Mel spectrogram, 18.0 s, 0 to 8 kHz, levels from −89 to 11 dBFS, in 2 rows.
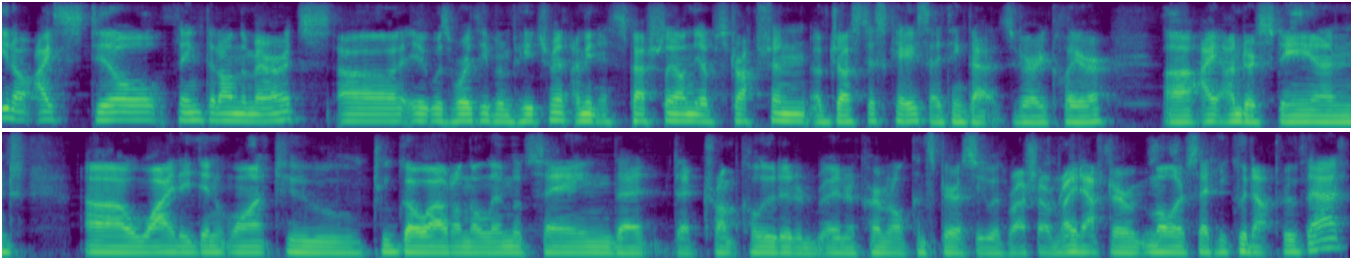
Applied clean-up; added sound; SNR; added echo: neural mask model DeepFilterNet 3.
